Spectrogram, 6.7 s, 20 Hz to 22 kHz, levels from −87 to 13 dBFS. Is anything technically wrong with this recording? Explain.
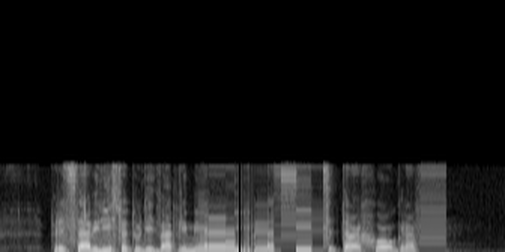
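Yes, two kinds of trouble. From 2.63 to 4.37 s, right after "so tudi dva", the speech turns into a rigid metallic buzz at 50 Hz, and it's back from 5.61 to 5.93 s. That's robotic sound from repeated short buffers, likely from audio arriving too slowly so the player loops the last 20 ms. Most of the first stretch and all of the second is repeated material.

Inside the first stretch, from 3.18 to 3.41 s, there's packet loss on an ADPCM call. About 120 ms drops out in hard-edged silent gaps scattered over 200 ms, the longest about 30 ms. After each gap the decoder's predictor is out of step, so the speech comes back slightly distorted before settling. The G.722 wideband coding itself sounds clean.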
